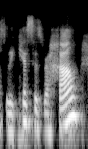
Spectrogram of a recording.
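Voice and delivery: ordinary talk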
